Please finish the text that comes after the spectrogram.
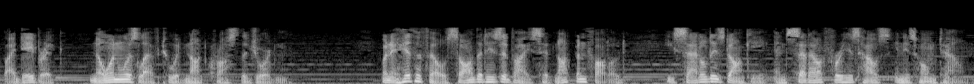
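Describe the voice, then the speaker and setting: A man narrating scripture as a dramatic audio production, in a solemn, deliberate storytelling manner. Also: very deep voice, big pitch swings, vocal fry, dull audio. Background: music.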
